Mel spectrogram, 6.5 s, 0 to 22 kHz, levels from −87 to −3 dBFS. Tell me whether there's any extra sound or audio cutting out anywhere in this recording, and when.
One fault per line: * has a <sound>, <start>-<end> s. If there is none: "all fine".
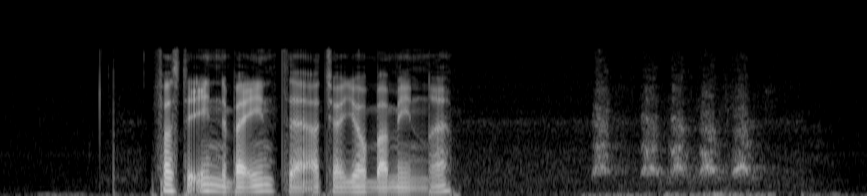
* has a bark, 4.4-5.8 s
